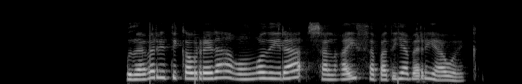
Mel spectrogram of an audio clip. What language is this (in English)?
Basque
